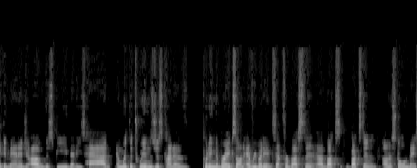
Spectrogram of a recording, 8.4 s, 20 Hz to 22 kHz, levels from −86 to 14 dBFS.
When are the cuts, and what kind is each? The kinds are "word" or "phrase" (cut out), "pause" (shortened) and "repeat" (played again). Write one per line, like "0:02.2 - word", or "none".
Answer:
0:02.2 - pause
0:03.9 - pause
